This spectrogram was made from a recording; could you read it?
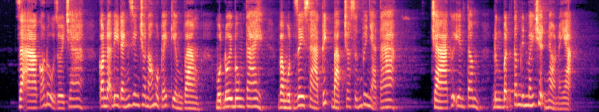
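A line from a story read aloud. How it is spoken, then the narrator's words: Resigned smiling reply. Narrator (Vietnamese): bà không dám cãi lại lời cha chồng, đành mỉm cười rồi nói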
